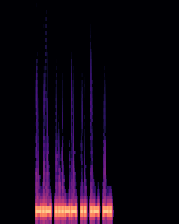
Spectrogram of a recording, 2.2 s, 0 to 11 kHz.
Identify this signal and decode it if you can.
Morse code, heard as a keyed tone, about 54 wpm, 700 Hz. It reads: K3IAN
